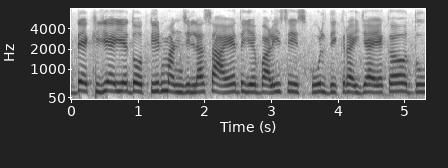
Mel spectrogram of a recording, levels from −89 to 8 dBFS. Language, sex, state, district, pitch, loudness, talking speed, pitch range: Hindi, female, Bihar, West Champaran, 255 Hz, -14 LUFS, 180 wpm, 245-270 Hz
